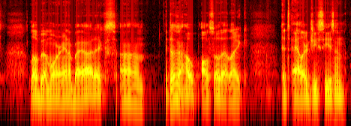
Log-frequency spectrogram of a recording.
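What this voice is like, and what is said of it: Congested, stuffy-nosed sick voice. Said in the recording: “I am still kind of getting over my sickness. I guess you can tell in my voice... my nose is still so stuffy”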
